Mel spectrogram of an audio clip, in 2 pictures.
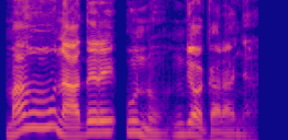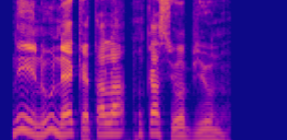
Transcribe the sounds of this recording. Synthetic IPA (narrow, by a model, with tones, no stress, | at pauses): ma˨˦a˦ɦʊ˦ɦʊ˦na˨a˨dɪ˦ɾɪ˦u˦nṵ˨n̩˦dɪ˦ɔ˨ɡa˨ɾa̰˨ɲa̰˨ | ni˦ɦi˨nu˦ne˨˦ke˨ta˦la˦ŋ̩˦ka˦sɪ˨o˦bi˨u˦nṵ˨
